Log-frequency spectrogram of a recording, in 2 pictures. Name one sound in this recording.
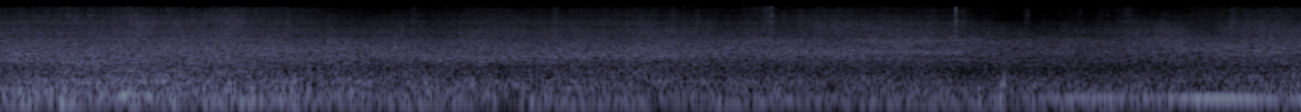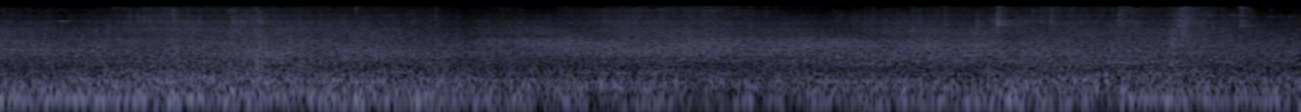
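Wind blows across a microphone.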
